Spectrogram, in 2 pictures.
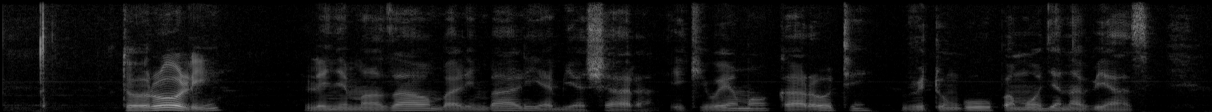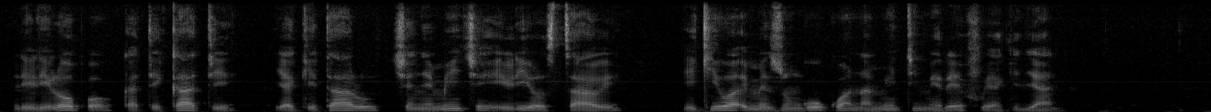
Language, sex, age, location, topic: Swahili, male, 18-24, Dar es Salaam, agriculture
